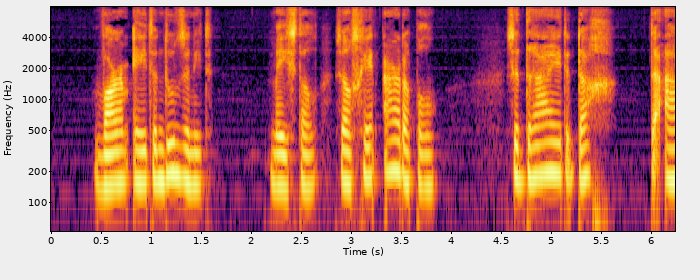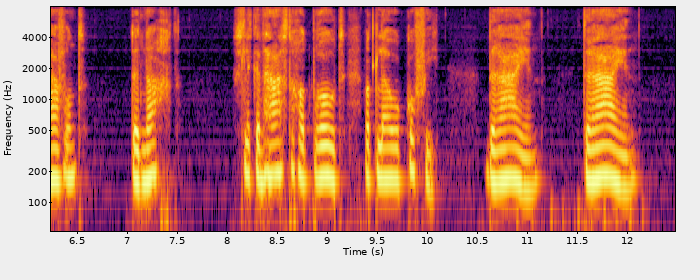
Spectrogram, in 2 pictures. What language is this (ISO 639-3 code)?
nld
